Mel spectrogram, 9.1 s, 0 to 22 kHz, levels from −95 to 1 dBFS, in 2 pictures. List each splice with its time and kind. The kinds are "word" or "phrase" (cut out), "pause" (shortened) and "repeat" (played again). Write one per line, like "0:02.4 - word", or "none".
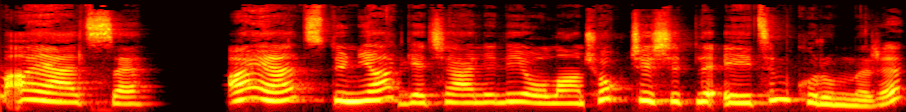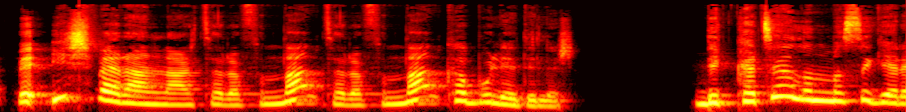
0:02.0 - word
0:02.9 - phrase
0:04.5 - pause
0:06.1 - repeat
